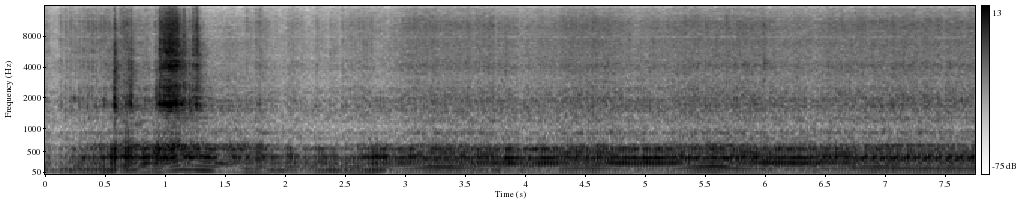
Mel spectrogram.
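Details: Honda Civic EF project car, first start after trailing arm and bushing work with battery refitted: quick crank, catches and settles into an even, steady run with a few light blips; starts and runs fine.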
